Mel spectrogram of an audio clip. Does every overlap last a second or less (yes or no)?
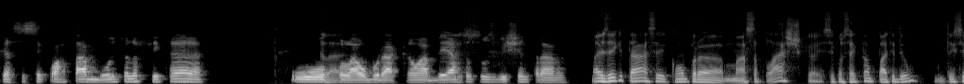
yes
